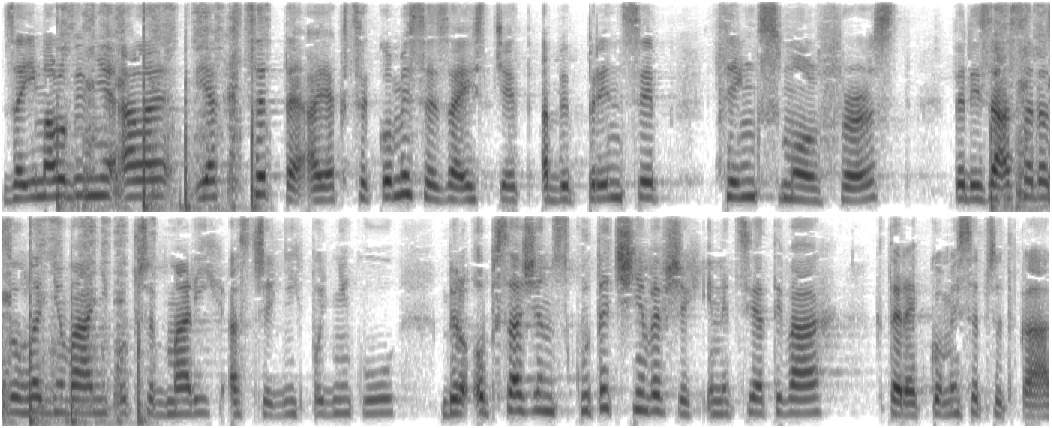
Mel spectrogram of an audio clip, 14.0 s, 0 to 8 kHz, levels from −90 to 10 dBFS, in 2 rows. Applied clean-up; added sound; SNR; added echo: none; Writing; 11 dB; none.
